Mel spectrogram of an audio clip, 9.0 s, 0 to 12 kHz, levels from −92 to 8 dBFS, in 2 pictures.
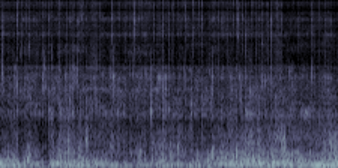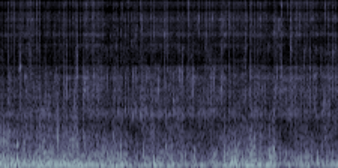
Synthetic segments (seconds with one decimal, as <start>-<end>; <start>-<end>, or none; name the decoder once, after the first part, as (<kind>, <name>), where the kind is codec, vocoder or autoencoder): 0.0-5.9 (codec, SNAC); 6.4-9.0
